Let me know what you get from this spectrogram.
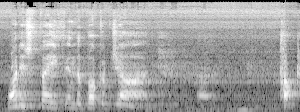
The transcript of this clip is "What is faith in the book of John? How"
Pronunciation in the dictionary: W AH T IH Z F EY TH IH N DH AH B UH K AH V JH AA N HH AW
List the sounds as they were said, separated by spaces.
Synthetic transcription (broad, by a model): W AH T IH Z F EY TH IH N DH AH B UH K AH V JH AA N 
